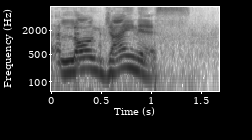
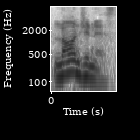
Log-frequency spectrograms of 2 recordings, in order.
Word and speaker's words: Longinus: It is Longinus, or Longinus, depending on your pronunciation. Some say Longinus, others say Longinus. I've always heard it as Longinus.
